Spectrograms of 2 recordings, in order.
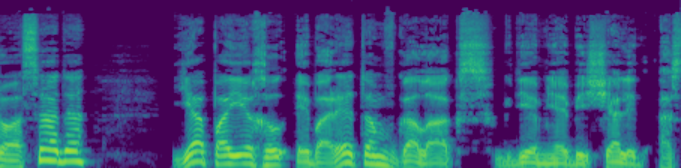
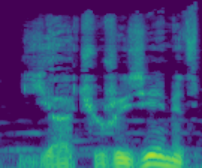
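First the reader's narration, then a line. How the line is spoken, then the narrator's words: Whisper. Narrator (Russian): прошептал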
